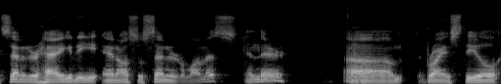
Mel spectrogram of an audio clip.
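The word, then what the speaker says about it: Lummis: Lumus rhymes with hummus.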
